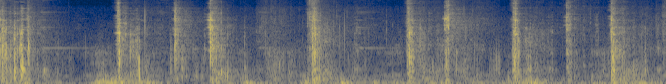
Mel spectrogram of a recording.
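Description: Two people digging into the ground with hand tools, each stroke a sharp thunk, about two strokes a second in an uneven rhythm.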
